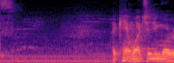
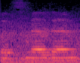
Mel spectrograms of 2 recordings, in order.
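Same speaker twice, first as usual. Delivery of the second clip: alien robot voice; 7 dB quieter than usual. Pretend. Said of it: "She is an alien robot".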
